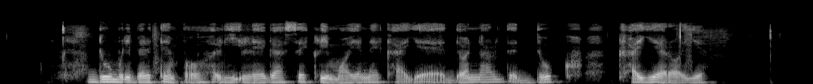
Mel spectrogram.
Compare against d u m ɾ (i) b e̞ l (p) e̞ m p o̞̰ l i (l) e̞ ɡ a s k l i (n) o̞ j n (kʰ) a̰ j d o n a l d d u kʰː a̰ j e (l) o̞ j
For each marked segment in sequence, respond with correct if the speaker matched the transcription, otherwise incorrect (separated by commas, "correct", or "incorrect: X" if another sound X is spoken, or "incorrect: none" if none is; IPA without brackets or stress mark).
correct, incorrect: t, correct, incorrect: m, correct, incorrect: ɾ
